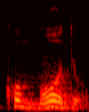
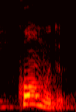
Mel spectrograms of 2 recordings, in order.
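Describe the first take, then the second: First: The stress is on the second syllable. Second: The stress is on the first syllable. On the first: It is the usual everyday pronunciation. "Mas nós normalmente dizemos dragão de Komodo" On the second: It rhymes with the word for room. "o [name] pronuncia a palavra Komodo como cômodo, porque então rima"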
